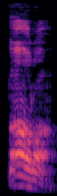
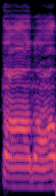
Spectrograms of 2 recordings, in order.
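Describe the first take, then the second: First: The r is said heavy and full. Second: The r is said thin and light. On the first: The speaker calls it right. "মোটা পড়তে হয় আলাম তারা" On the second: The speaker calls it wrong. "তারা বলা যাবে না"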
